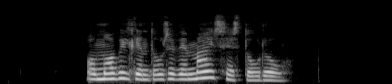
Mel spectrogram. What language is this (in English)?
Galician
